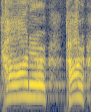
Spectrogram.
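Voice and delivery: very high, acted-out searching scream. Recounting strangers helping search for a lost kid, imitating them screaming his name. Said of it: "They're screaming for Connor".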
